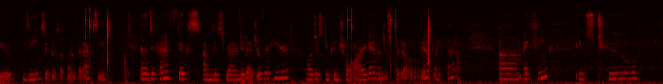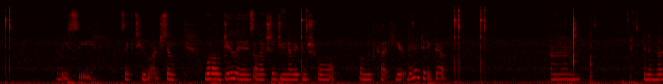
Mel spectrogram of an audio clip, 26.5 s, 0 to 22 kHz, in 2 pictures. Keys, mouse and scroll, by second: 2.1 scroll down 1, 2.2 middle click, 2.8-3.2 scroll up 1, 3.2-4.3 scroll down 3, 4.9 Tab, 5.3 Tab, 6.0 ctrl+r, 8.2-8.6 scroll down 2, 8.6 middle click, 9.3 scroll up 2, 11.1-12.0 scroll down 1, 12.0 `, 14.7 alt+z, 15.1 Tab, 17.5 Tab, 18.9 ctrl+r, 21.8 ctrl+r, 24.4 scroll up 3, 24.8 shift+middle click, 25.2 scroll up 1, 25.8 ctrl+r.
